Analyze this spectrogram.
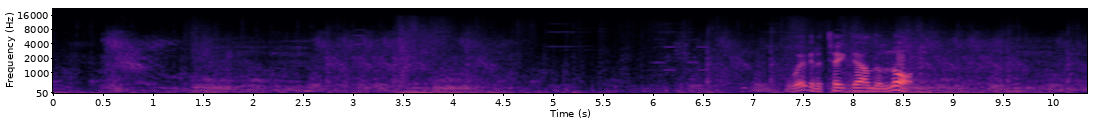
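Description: Blows and thuds land in a fight.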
